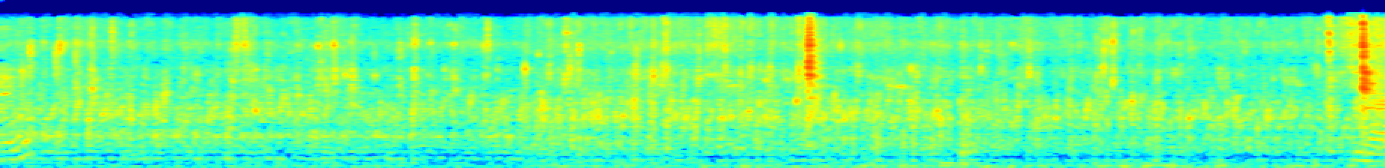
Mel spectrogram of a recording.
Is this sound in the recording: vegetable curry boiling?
yes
